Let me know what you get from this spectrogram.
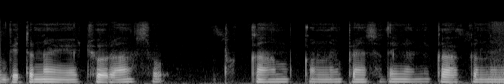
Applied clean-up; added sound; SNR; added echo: none; none; none; none.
